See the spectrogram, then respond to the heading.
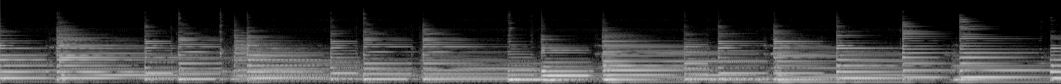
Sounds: plucked string instrument, acoustic guitar, guitar, music, musical instrument, strum

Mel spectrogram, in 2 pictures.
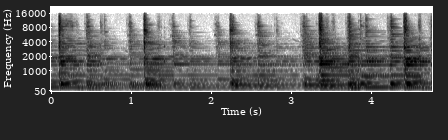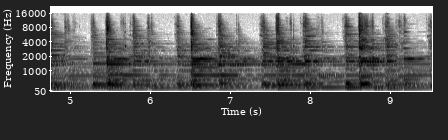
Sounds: playing ukulele

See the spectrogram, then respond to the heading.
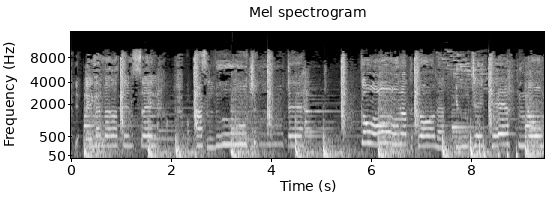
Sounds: rhythm and blues, independent music, music

